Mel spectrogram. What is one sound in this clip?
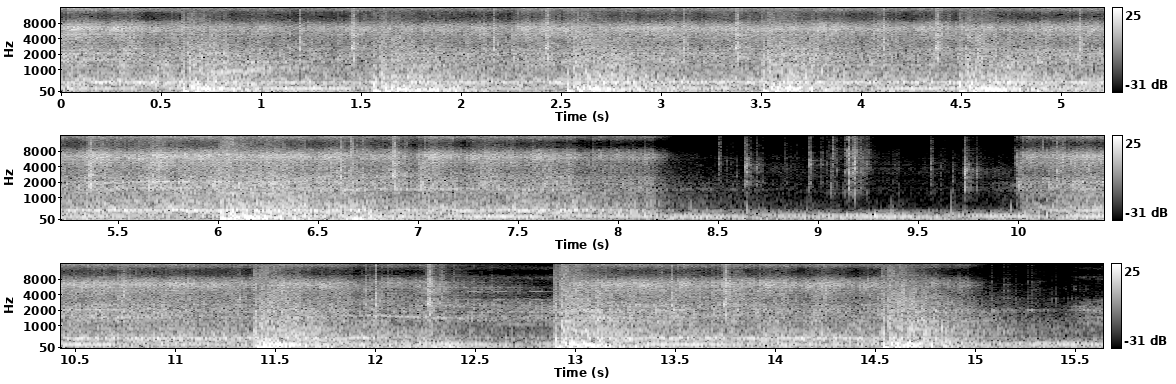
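A pump shotgun fires heavy booming shots.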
